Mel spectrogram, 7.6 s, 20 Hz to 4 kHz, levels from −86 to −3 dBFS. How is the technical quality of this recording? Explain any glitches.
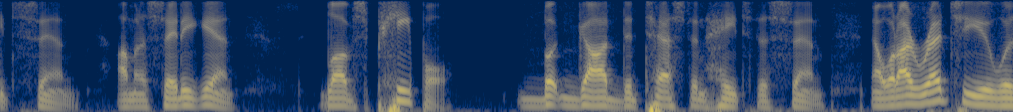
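The recording has two timing glitches, a jump and a short hurried stretch. It comes through a call-quality channel with nothing above 4 kHz, which fits a narrowband G.711 mu-law codec.

At 2.46 s the speech jumps abruptly forward with no gap, losing roughly 0.4 s of sound. This is a skip ahead: a run of audio was dropped, in transit or when the jitter buffer overflowed, and playback spliced directly onto the next waiting audio.

From 3.12 to 3.91 s the speech sounds slightly rushed, running at about 107% speed while the pitch stays unchanged. This is a jitter buffer speed-up. The buffer was holding more audio than its target, so the receiver trimmed many short pitch-period pieces, removing around 70 ms in total.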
